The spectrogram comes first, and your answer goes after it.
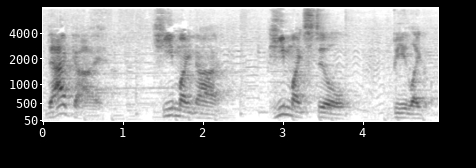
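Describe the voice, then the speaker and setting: A man's voice: medium pitch, very animated, slow. A man hosting a casual whiskey-tasting chat, thinking aloud as he talks. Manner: chatty, thinks aloud with restarts. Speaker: host. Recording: roomy echo with music.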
